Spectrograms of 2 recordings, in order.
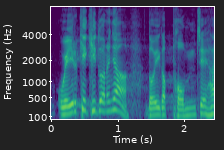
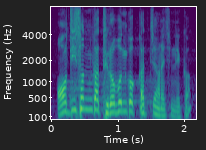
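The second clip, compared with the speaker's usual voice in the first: ordinary talk, nothing marked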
